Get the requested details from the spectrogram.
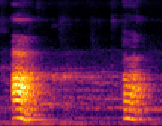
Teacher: Kemudian hamzah termasuk ke dalam makharijul huruf. Tempat keluarnya huruf itu di dalam aqsal halqi. Aqsal halqi yaitu pangkal tenggorokan. A. Ketika kita membacakan ataupun membunyikan huruf A, hamzah, ada getaran di dada.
